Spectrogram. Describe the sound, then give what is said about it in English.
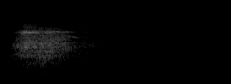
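A single deep breath drawn in during a guided belly-breathing exercise: a breathy, hissing inhale of about one second, fairly quiet, then silence. “Deep breath into your belly.”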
